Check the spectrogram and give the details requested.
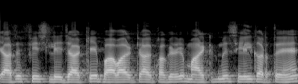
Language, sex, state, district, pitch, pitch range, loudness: Hindi, male, Bihar, West Champaran, 115 Hz, 115-130 Hz, -18 LUFS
